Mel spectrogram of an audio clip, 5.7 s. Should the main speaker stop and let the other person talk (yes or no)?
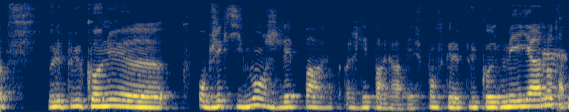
no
